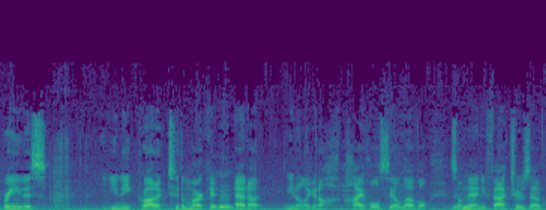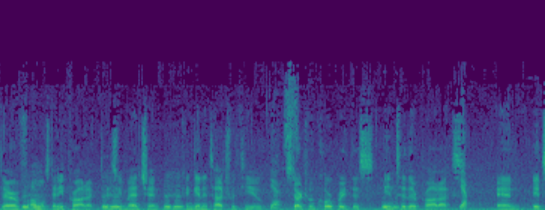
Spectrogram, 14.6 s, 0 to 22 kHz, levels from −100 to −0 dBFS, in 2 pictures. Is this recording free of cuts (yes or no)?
yes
